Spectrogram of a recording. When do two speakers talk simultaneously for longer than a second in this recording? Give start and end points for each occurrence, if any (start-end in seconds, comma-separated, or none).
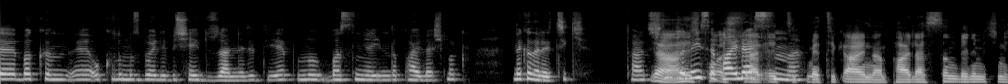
6.5-8.0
